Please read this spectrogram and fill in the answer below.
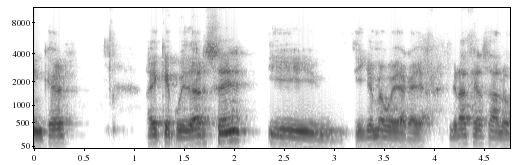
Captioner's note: in Spanish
